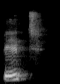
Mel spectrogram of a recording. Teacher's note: bit, which is also high front like beat, but it's lax. So there's a little dotted line there.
